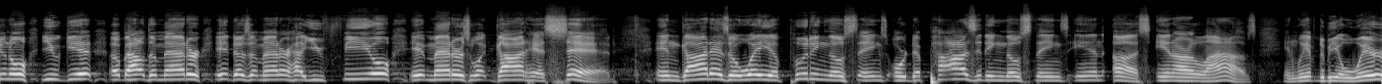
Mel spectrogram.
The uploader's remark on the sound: Preached at Gospel Lighthouse in Bossier City, La.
